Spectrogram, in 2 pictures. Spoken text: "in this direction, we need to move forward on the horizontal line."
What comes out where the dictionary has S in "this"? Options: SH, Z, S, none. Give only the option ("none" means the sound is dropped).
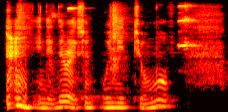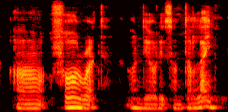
none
